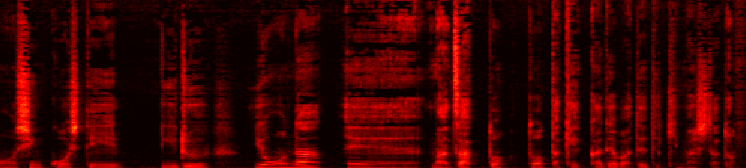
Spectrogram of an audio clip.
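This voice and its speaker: A woman speaks in a dark, mellow, somewhat breathy tone with very wide pitch swings. Her pace is moderate, and the recording is very clean with a silent background. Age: 30s. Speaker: podcaster. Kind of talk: solo casual monologue. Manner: relaxed, chatty.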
